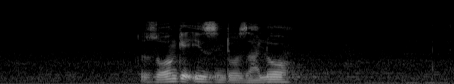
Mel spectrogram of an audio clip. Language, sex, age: Xhosa, male, 22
